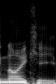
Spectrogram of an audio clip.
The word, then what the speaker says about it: Nike: Nike, but it is Nike, you know, because it was named after the temple of Nike. I do know that. And So we get it wrong, and- but I can't say Nike because then everyone in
